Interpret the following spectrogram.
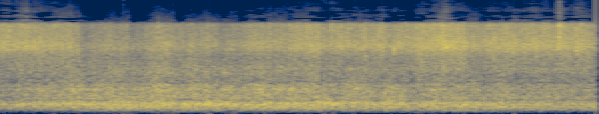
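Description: Heavy rain with a low rumble of thunder, a loud steady wash of noise.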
